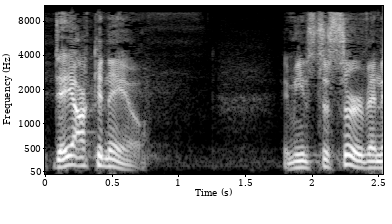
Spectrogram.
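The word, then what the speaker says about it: διακονέω: too much time trying to learn how to pronounce this greek word and it's it's de akineo it means to serve and and it's it's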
